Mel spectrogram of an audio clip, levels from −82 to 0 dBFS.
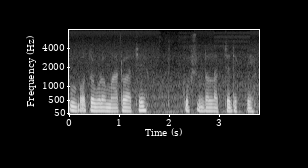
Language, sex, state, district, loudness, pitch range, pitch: Bengali, male, Assam, Hailakandi, -16 LUFS, 115-130 Hz, 120 Hz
